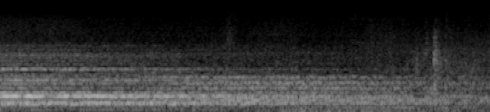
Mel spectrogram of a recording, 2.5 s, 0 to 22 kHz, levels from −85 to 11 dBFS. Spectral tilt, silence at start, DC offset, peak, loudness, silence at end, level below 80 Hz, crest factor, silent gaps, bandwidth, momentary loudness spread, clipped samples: -6.5 dB/octave; 0 s; under 0.1%; -12 dBFS; -29 LUFS; 0 s; -54 dBFS; 16 dB; none; 12 kHz; 12 LU; under 0.1%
